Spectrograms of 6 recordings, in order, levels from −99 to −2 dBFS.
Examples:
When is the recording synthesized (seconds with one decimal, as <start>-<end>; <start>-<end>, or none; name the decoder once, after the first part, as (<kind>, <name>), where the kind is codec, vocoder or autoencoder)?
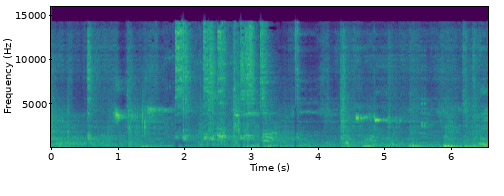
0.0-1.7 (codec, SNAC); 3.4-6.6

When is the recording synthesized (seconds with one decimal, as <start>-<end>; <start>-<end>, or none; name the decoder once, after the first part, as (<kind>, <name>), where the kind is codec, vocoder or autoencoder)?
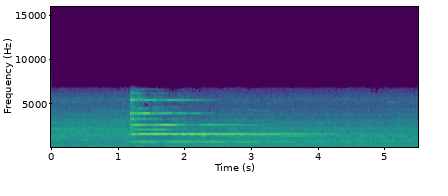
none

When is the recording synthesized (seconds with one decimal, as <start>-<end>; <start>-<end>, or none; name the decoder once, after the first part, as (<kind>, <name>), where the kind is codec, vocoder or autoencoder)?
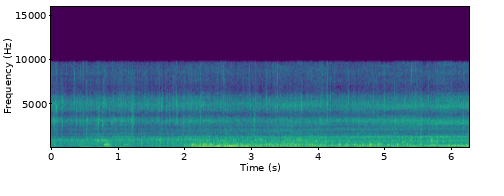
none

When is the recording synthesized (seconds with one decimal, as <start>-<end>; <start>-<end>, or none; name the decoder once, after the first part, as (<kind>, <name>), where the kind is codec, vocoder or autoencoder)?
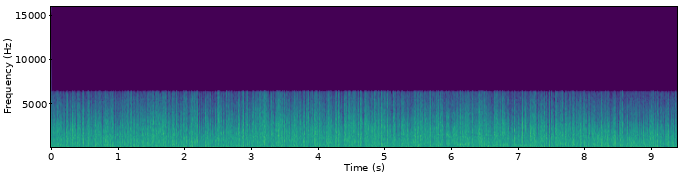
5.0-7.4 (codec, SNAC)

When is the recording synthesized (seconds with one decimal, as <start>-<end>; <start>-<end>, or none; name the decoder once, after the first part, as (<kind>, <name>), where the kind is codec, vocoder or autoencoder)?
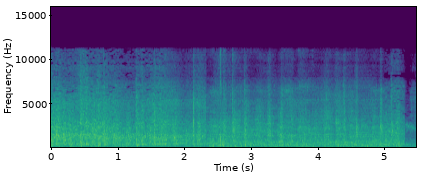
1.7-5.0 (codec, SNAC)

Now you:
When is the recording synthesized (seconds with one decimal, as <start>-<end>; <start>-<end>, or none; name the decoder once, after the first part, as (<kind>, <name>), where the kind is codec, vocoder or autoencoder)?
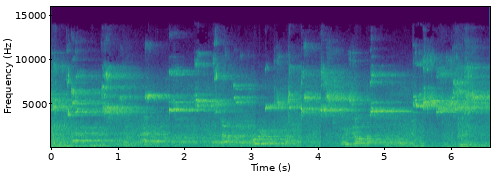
none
